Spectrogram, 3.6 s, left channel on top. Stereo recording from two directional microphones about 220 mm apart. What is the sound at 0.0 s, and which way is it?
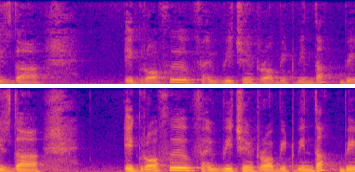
Speech, 45° right (ahead or behind).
